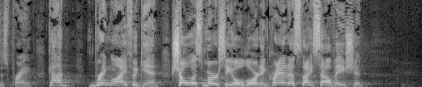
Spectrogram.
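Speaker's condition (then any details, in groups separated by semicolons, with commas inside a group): No condition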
